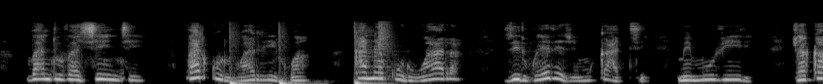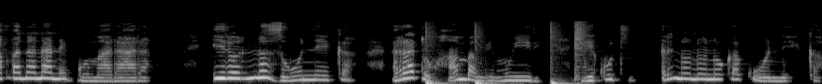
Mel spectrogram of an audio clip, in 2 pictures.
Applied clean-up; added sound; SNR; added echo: none; Bass drum; 3 dB; none.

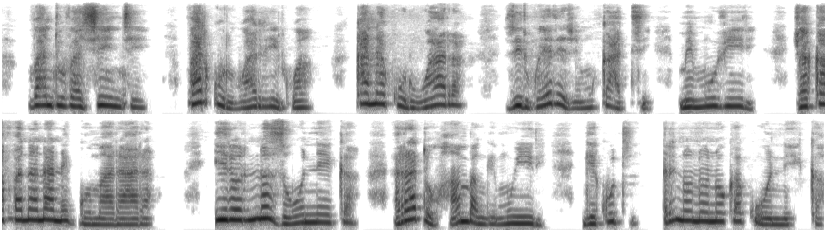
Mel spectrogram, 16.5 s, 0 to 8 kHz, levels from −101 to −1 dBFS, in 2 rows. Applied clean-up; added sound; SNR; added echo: none; none; none; none.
